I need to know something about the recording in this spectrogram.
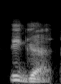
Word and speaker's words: tiga: And for two, we pronounce it da da da da da da da. And three is tiga.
